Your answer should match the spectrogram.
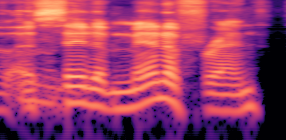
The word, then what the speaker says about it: acetaminophen: And now they all have like liver shutting down because you take too much of acetaminophen, which is how that's pronounced by the way, that it's going to damage your liver, which is also on all these bottles.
